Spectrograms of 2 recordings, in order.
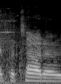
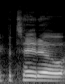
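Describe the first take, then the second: First: "potato" said as po-TAH-to; broad AH in the middle of "potato"; potahto pronunciation. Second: Said in the usual way. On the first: Shown as a demonstration. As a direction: rhyme the middle of "potato" with spa. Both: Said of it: "the song goes".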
